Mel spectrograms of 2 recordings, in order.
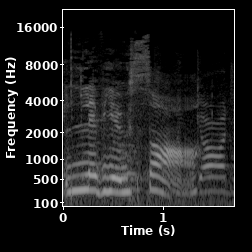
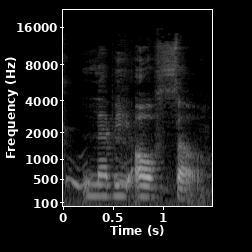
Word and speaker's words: Leviosa: You're saying it wrong. It's Leviosa, not Leviosa. Leviosa.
